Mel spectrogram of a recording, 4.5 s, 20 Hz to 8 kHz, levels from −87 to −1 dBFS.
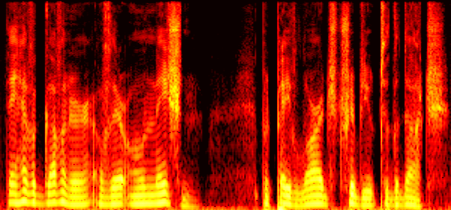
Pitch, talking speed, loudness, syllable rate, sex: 110 Hz, 200 wpm, -17 LUFS, 5.7 syllables/s, male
